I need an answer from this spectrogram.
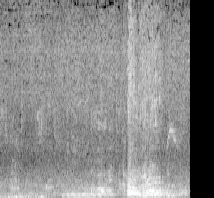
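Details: Tiger growling low and rough, then releasing one sudden, loud, raspy roar that holds for about a second before cutting off.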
